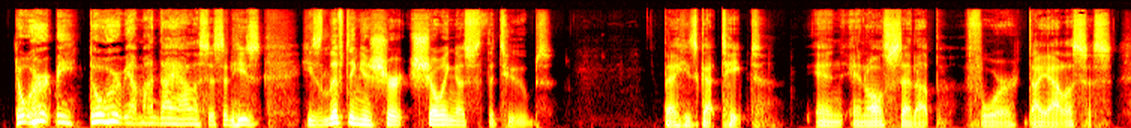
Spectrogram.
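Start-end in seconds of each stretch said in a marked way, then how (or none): 0.2-2.3 mock frantic, desperate begging cry, high pitched. Retelling how a man on dialysis yelled at the group, retelling desperate begging yell. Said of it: "he's like yelling, begging".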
